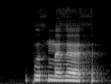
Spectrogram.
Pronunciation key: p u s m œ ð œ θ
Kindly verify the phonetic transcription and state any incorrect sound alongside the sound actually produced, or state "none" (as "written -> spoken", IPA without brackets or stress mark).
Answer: s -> θ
